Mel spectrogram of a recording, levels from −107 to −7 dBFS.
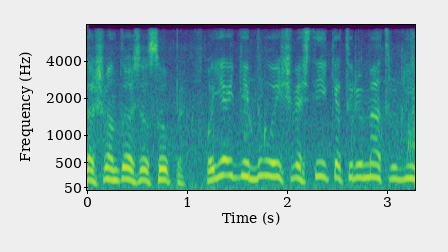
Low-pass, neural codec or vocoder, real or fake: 7.2 kHz; none; real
